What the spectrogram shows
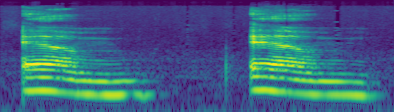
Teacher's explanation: bringing the lips together for the M consonant with air flowing out through the nose.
